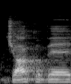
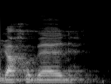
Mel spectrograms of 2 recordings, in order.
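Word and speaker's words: Jochebed: uh Jacobed or Yakobed depending how you pronounce that here in verse chapter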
